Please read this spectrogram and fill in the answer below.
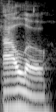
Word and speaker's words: Alo: budget um but uh you said Alo last week brother it's aloe my bad see clearly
